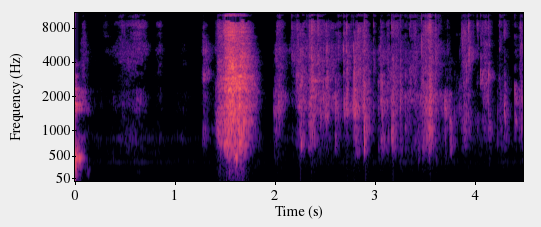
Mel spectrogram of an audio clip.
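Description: Handling of a plastic parts packet: one short, loud rasp about a second and a half in, then irregular crinkling and rustling.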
